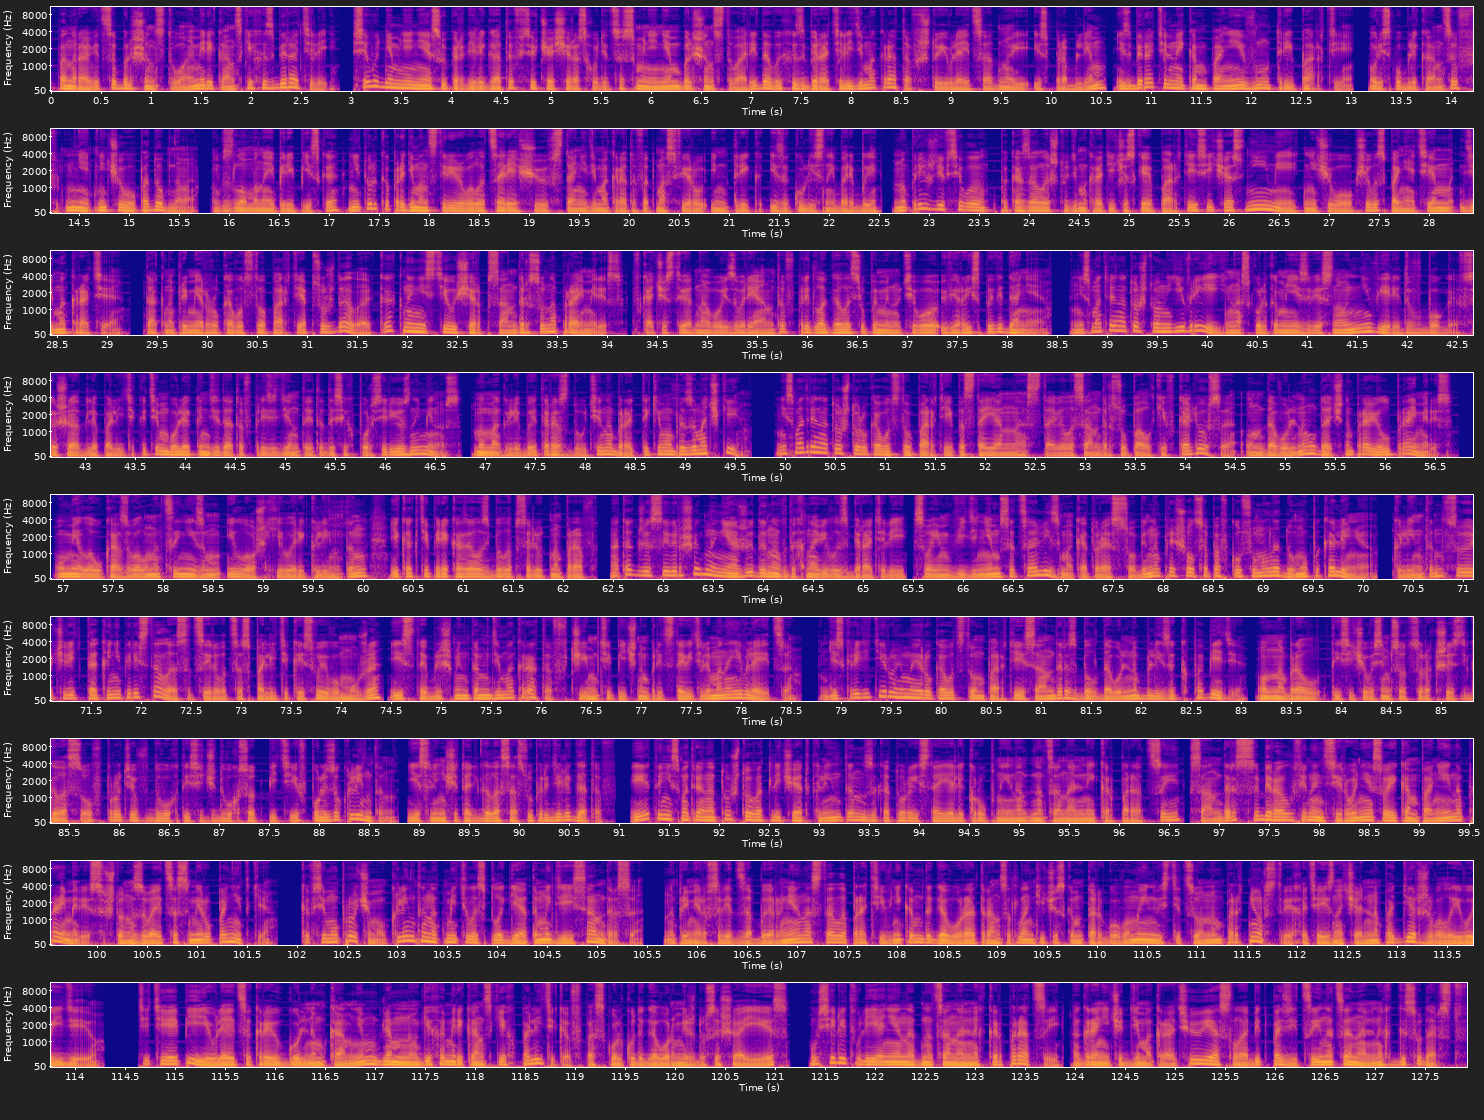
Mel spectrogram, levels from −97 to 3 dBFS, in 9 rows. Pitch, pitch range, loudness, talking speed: 100 Hz, 90-115 Hz, -25 LUFS, 135 wpm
